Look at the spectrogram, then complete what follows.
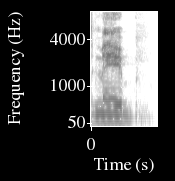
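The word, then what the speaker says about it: Mei: Think you think it's May? – I think I've heard it pronounced as Mabe. – May. Okay. So it's M-E-I.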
